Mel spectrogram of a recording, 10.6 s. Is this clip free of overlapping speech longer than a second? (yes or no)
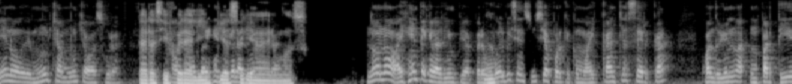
no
